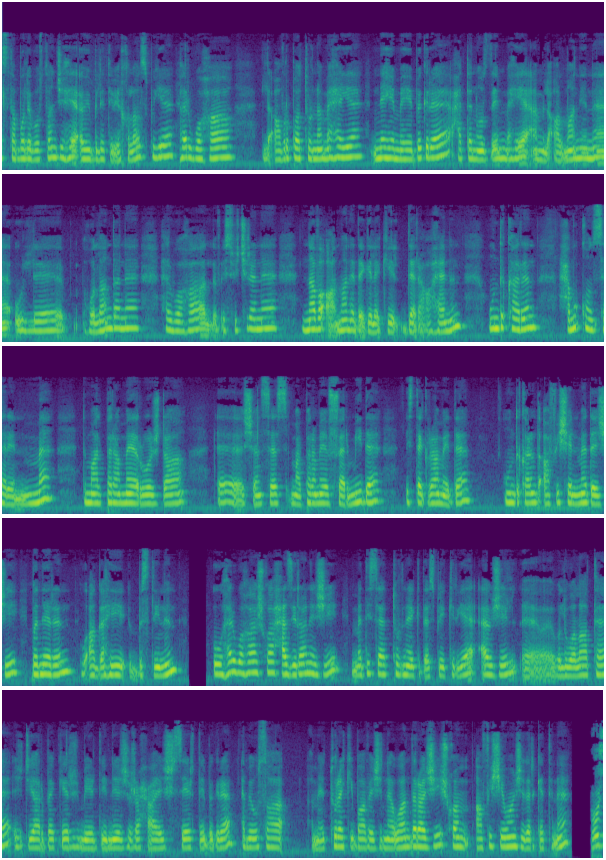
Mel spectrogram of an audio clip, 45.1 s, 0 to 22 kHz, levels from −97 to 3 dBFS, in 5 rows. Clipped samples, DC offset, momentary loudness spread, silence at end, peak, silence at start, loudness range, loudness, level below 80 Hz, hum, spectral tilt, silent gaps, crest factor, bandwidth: under 0.1%; under 0.1%; 7 LU; 0 s; -2 dBFS; 0 s; 2 LU; -18 LUFS; -52 dBFS; none; -6 dB/octave; 44.78-44.94 s; 16 dB; 11.5 kHz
